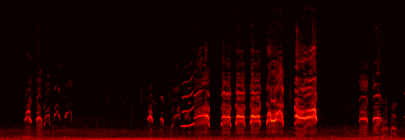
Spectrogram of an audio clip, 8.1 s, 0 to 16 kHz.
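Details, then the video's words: Osprey on the Charlo nest, July 15, 2019, about 4:30 pm MDT, chatting over dinner: soft chirps at first, then a quick burst of loud repeated whistled notes, fading again, over a low steady hum. "Charlotte chats through dinner"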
